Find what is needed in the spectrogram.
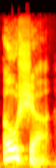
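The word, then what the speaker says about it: Ausha: It's OSHA cuz it looks like OSHA AU HA.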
